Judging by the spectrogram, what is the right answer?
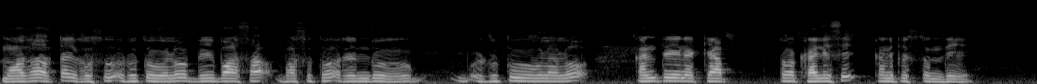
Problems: constant background noise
